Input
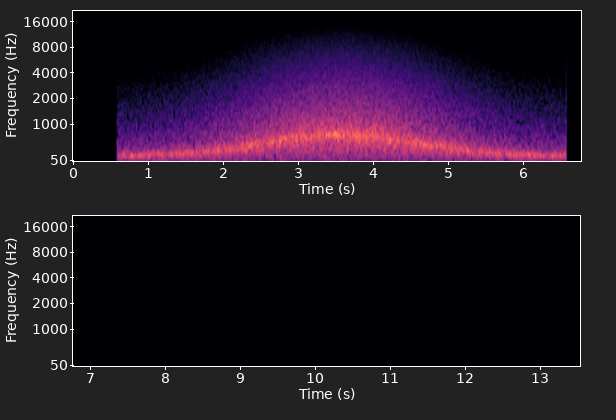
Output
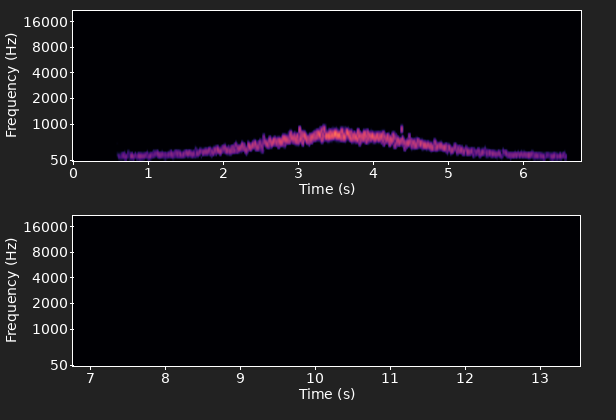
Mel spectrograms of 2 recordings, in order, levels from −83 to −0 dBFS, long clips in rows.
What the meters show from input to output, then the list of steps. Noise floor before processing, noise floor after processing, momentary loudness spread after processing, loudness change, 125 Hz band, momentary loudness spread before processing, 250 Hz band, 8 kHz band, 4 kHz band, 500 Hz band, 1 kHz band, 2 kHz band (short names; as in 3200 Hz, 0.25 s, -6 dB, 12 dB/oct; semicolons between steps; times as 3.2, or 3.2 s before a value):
under -85 dBFS, under -85 dBFS, 23 LU, -8.5 dB, -22.5 dB, 10 LU, -20.0 dB, n/a, under -35 dB, -10.5 dB, -9.0 dB, under -40 dB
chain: frequency shift -16 Hz; loudest bins only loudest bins 2; double band-pass 1400 Hz, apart 1.2 oct; gain +10 dB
